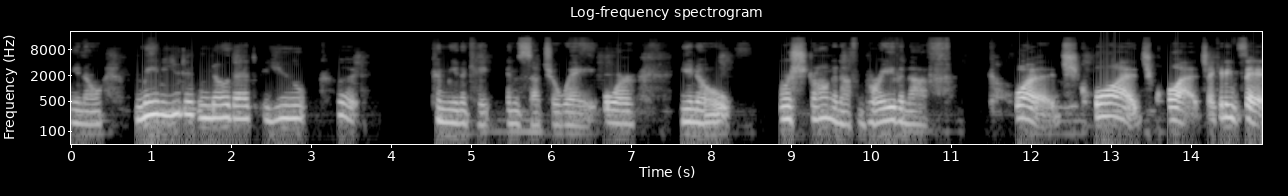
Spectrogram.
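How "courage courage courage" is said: loud, cartoonish, fainthearted storybook lion voice. Talking about inner strength, the speaker repeats one word in a Cowardly Lion voice. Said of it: "I wanted to say it like the cowardly lion".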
